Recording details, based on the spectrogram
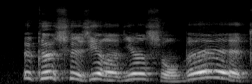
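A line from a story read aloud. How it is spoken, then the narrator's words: Woman laughing. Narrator (French): dit la femme en riant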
